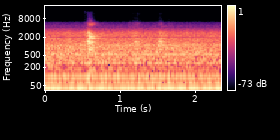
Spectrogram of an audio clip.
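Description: A few light clicks of a metal utensil against a stainless-steel plate as spice-paste stuffing is scooped, the clearest about half a second in. A steady hiss runs underneath.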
